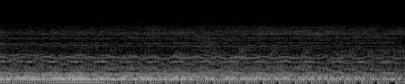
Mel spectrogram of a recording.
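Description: Church keyboard organ holding a sustained chord with a steady wavering vibrato; the low note shifts about a second in.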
